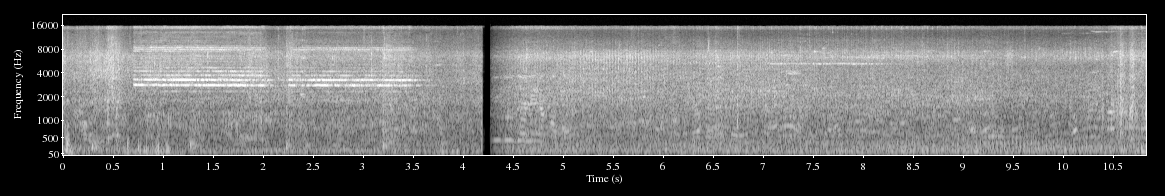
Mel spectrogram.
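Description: Busy roadside street ambience: traffic noise and background voices. A steady high-pitched tone sounds through the first few seconds, and the sound drops out abruptly for an instant about four seconds in.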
